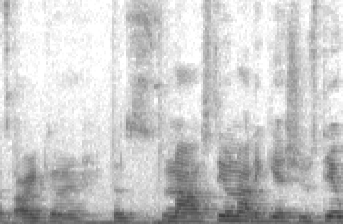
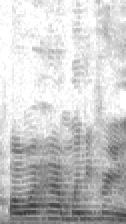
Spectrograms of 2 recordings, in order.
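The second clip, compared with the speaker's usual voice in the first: mocking quote; 7 semitones higher than usual. Mocking the girl's excuse.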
